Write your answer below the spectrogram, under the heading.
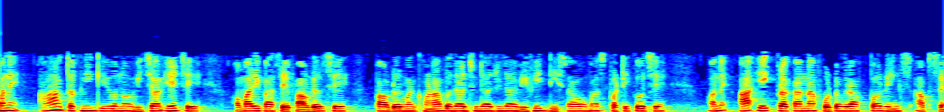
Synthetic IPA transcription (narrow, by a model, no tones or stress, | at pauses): əneat̪əknik̬ionoʋit͡ʃaɾet͡ʃʰe | əmaɾipasepawɖəɾt͡ʃʰe | pawɖəɾmãɡʱəɽ̃ãbəd̪ʱad͡ʒud̪ad͡ʒud̪aʋiʋʱid̪̚d̪iʃaomãspəʈʰikot͡ʃʰe | əneaʔek̚pɾəkaɾnafoʈoɡɾafpəɾːiŋɡsapʃe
